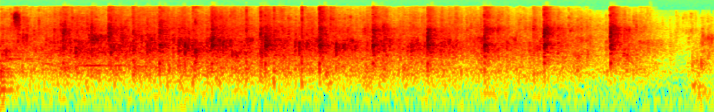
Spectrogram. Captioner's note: applause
